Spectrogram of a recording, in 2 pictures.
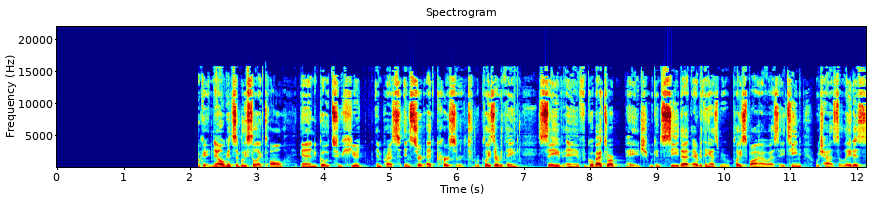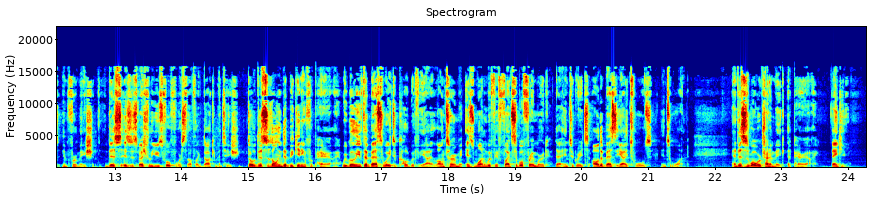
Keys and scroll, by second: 2.3 super+a, 6.0 super+s, 7.0 super+Tab.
